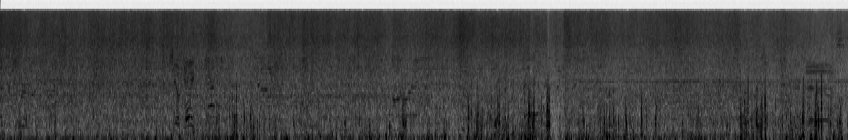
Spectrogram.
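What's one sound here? Water rushes and splashes behind a speeding boat.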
